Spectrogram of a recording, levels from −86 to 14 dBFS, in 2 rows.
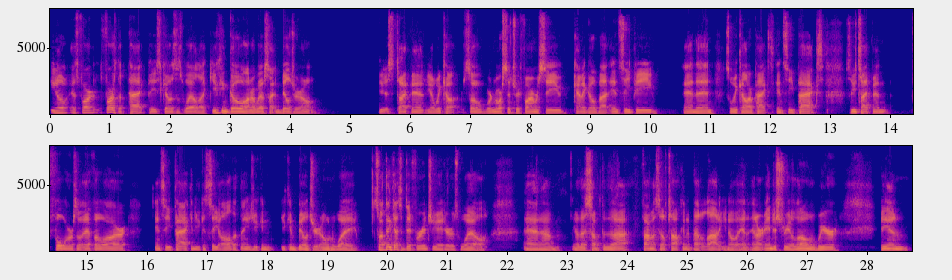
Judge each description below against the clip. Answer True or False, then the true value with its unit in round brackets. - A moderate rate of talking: False (225 wpm)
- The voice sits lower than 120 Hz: True (105 Hz)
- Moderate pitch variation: False (1.9 semitones)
